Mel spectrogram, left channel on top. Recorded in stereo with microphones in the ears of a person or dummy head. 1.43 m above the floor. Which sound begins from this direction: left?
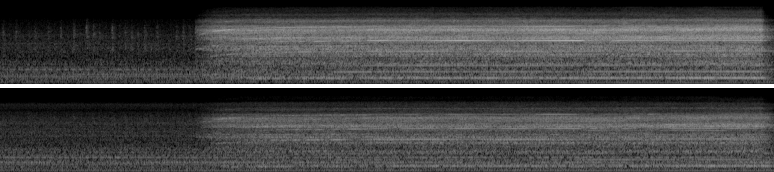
A blender, at 1.9 s.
